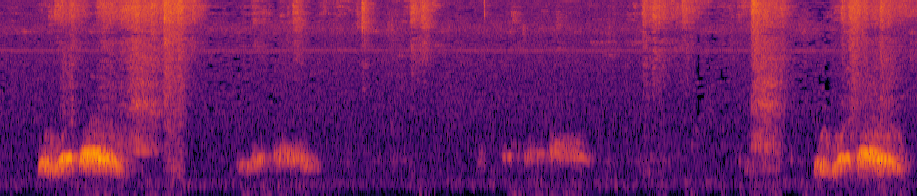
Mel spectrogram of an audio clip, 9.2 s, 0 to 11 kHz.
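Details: Spotted dove from a bird farm in Ba Vì, Hanoi, Vietnam, its voice newly breaking before delivery on 10 November; separate coo phrases spaced by silences, starting loud, softening in the middle, and ending with another strong double coo.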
